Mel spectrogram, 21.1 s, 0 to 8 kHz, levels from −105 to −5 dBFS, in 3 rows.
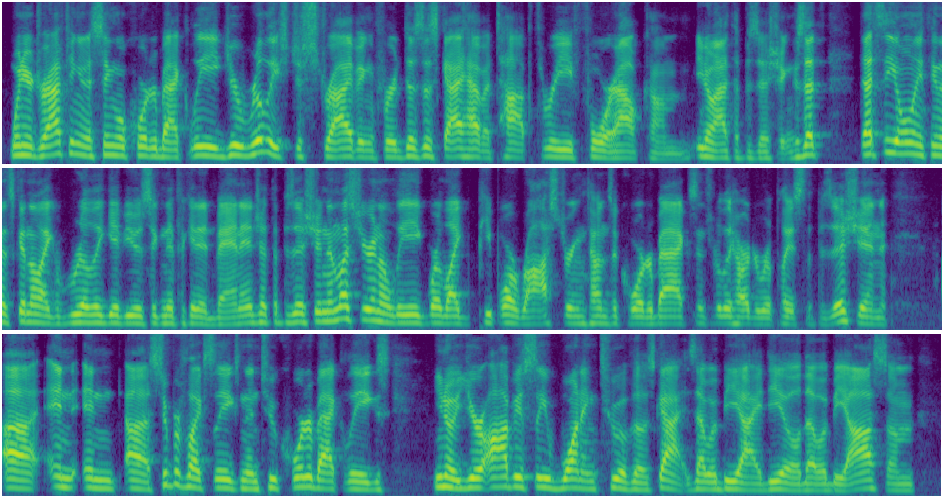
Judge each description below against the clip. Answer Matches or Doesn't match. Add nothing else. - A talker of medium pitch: Matches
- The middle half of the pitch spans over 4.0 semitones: Doesn't match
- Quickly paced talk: Matches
